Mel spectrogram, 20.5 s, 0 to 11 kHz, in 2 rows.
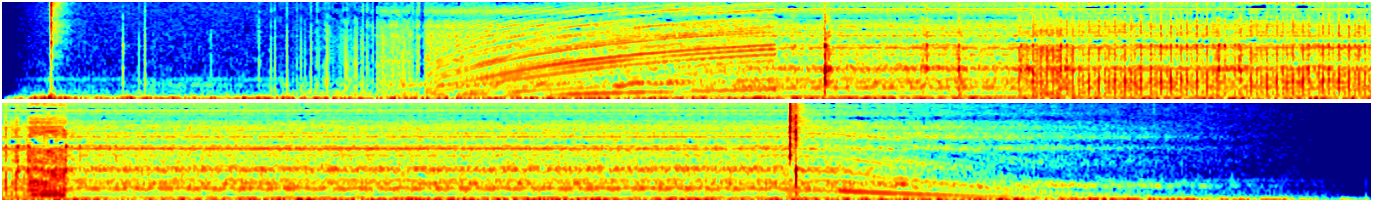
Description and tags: I have a lot of old hard drives, some of which are still working and others are damaged. My project is collect the sounds produced during start-up. To do this I use a digital recorder ZOOM H4N using the two incorporated microphones and two 'diy'ed contact microphones additionally. This here is the sound of a Western Digital Caviar 32500 working fine.
device, electronic, hard, sound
